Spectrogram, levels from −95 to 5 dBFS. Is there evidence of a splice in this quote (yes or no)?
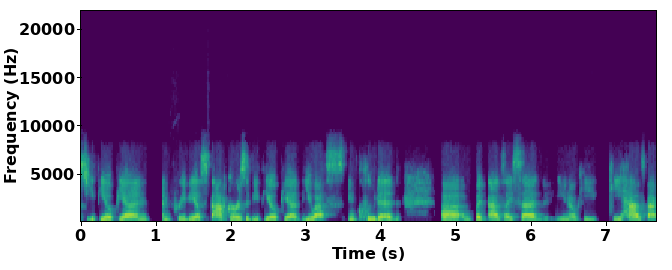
yes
